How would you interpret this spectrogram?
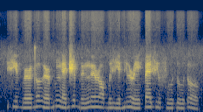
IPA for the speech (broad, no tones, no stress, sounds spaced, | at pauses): fʲ ø b ə˞ d o ð ə˞ b u ŋ ɛ d͡ʒ e b ø ŋ ø ɹ ɔ b ə vʲ ɛ bʲ u ɹ e k͡p ɛ fʲ u f u ɗ u ɗ o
